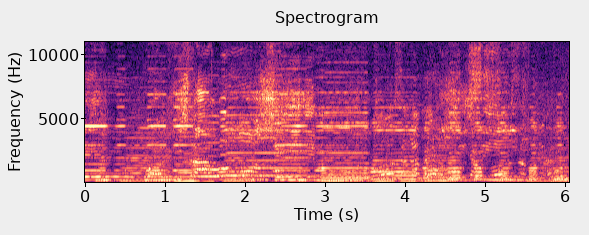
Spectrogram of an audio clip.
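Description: Scandalli piano accordion playing a lively tune with a stepping bass-and-chord accompaniment, while several women's voices sing along into a microphone.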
